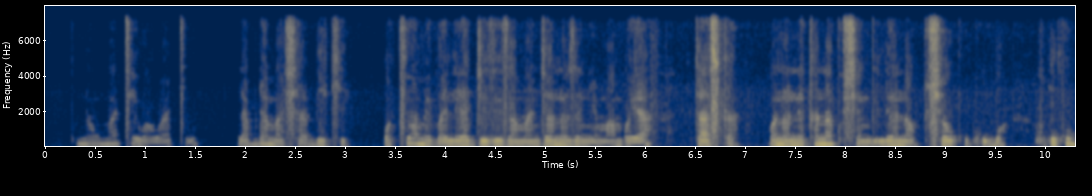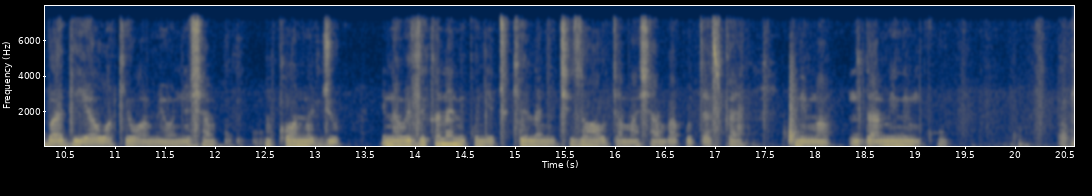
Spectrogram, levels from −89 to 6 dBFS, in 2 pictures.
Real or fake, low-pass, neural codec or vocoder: real; 7.2 kHz; none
